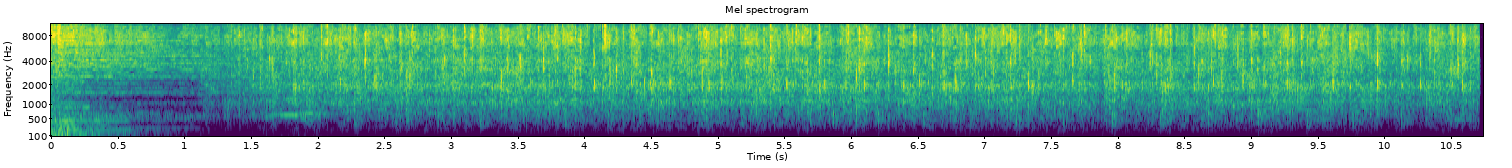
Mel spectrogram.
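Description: The ensemble's final chord dies away in the first second, then the audience applauds, building up and holding steady with many claps.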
